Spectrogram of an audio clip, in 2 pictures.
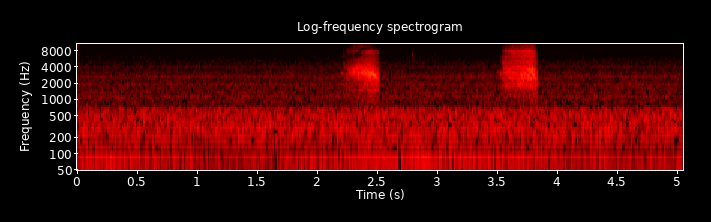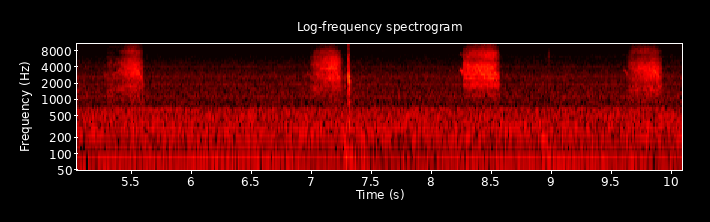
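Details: Wild barn owl chicks beg for food from their mother with six rasping, snore-like hisses at irregular intervals, plus one sharp click and constant low background hum.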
